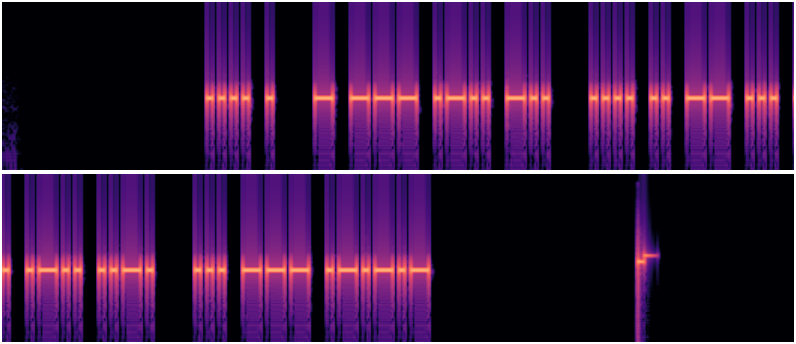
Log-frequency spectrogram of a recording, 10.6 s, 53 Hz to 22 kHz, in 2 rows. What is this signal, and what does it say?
Morse code, heard as a keyed tone, about 30 wpm, 700 Hz. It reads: HE TOLD HIMSELF SO.
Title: Sentences from Top 1600 Words 30wpm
